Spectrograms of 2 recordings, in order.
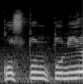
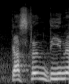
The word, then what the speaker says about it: قسطنطنیہ: نام ہے، کانسٹنٹائن نہیں، اور اردو میں اس کا یعنی کہ جو تلفظ ہے وہ قسطنطنیہ ہے، قسطنطینہ نہیں ہے، قسطنطنیہ.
